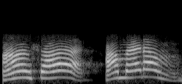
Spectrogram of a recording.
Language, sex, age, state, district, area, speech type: Tamil, female, 60+, Tamil Nadu, Viluppuram, rural, conversation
